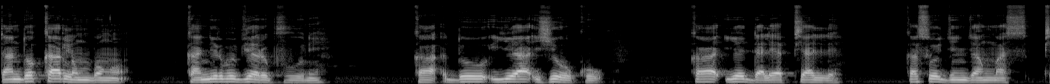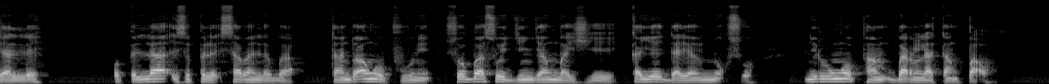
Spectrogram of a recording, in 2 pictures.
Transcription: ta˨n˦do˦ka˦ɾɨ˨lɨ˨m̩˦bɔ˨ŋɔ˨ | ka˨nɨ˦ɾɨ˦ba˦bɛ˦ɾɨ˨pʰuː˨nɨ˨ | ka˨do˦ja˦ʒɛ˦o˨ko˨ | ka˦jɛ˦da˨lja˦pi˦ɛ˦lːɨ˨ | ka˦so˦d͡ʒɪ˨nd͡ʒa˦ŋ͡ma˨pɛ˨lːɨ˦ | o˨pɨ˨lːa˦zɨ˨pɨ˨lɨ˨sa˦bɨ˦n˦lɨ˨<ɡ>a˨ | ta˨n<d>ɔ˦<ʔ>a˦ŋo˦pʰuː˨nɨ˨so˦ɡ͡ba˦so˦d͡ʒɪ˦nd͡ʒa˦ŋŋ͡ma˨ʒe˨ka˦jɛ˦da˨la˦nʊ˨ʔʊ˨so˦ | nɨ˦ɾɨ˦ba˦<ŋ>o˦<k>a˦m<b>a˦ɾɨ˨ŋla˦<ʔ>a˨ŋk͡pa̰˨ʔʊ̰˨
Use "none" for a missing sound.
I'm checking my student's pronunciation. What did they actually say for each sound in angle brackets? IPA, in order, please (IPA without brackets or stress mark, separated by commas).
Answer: ɡ͡b, d, ʔ, ŋ, p, ɡ͡b, t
